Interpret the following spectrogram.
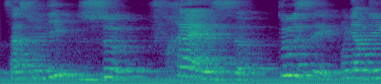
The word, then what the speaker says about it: peser: Ça se lit ZE, fraise, peser. Regardez, le S, il est entre deux E. Donc, il se lit ZE, peser.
